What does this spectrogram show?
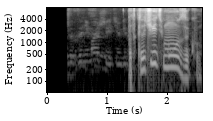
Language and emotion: Russian, positive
